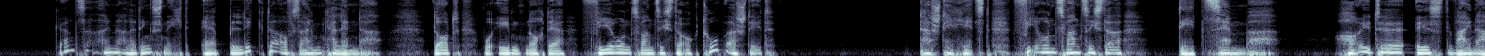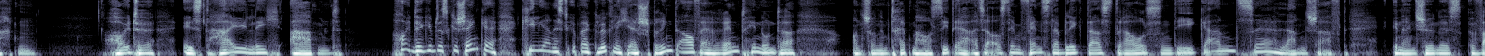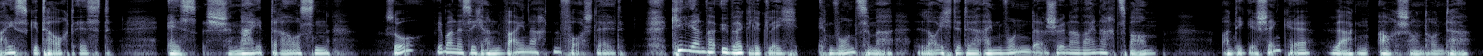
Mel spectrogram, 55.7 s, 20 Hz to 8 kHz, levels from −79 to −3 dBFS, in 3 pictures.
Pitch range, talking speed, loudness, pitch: 105-130 Hz, 100 wpm, -19 LUFS, 115 Hz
